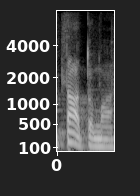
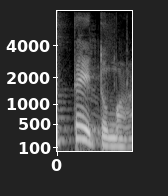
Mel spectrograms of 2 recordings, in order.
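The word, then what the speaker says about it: Тейтум: про франшизу супермарк говоримо про ченінга татома А взагалі то про ченінга тей туман бо вірно вимовляти Саме так він тут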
